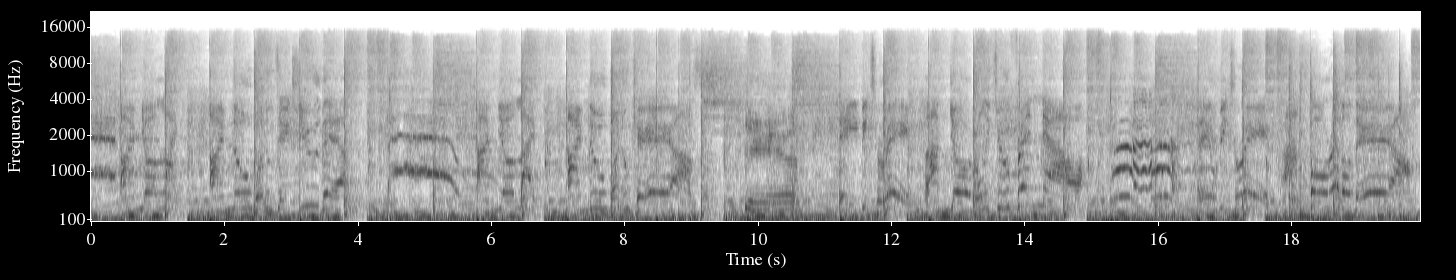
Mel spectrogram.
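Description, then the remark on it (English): Goats scream and bleat in loud, wavering cries over a dense, driving rock track with a steady heavy beat playing from an old jukebox, recurring every few seconds throughout. “That's goats.”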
